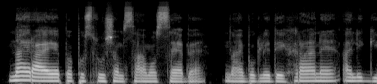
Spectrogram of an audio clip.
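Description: No technical faults can be heard anywhere in this speech recording. At no point does anything in the signal chain intrude on what was captured.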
